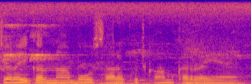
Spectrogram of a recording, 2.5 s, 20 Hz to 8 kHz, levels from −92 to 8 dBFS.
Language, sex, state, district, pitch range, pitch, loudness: Hindi, male, Chandigarh, Chandigarh, 150-165 Hz, 155 Hz, -19 LUFS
